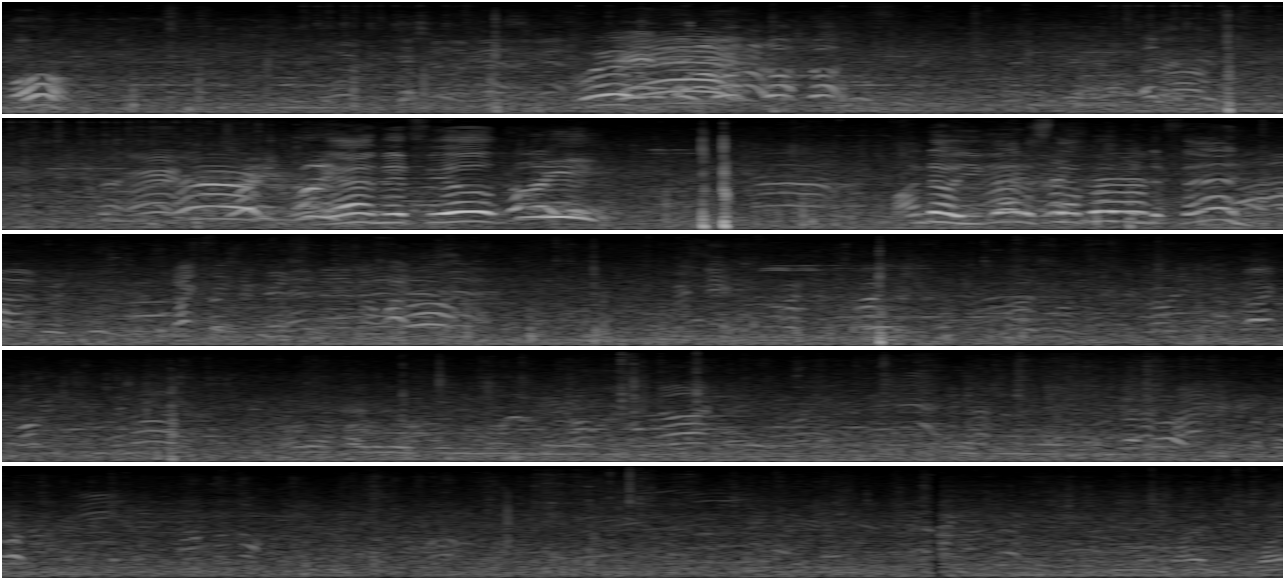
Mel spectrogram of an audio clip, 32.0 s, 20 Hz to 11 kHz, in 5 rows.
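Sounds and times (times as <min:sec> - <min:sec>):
outdoor background noise: 0:00.0 - 0:32.0
distant shouts of players: 0:08.9 - 0:10.7.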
